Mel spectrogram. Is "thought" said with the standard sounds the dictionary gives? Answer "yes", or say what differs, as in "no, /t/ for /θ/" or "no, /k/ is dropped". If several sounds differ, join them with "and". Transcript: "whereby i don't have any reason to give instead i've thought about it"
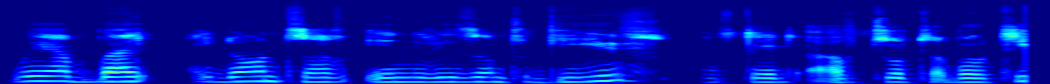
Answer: no, /t/ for /θ/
